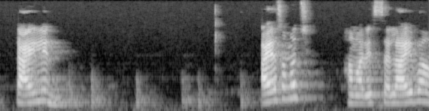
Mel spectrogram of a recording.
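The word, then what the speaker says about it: ptyalin: क्योंकि बेटा salivary amylase का ही दूसरा नाम टाइलिन है, पी साइलेंट होता है इसमें, टाइलिन।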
